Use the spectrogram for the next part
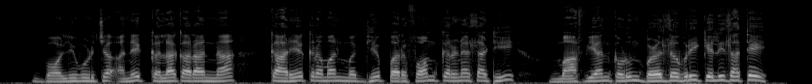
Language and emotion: Marathi, fearful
